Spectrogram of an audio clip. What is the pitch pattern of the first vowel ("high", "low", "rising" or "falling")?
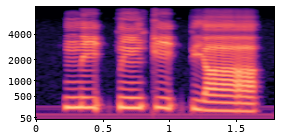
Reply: high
